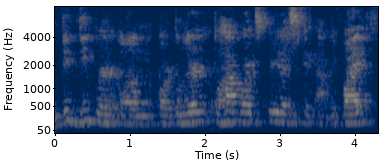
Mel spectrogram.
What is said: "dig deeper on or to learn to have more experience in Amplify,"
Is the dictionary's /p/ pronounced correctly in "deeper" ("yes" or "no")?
yes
